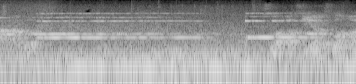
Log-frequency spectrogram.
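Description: A passenger train ride in Jakarta, with a loud steady interior rumble and tonal whines as the train moves, heard from inside the carriage.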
